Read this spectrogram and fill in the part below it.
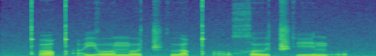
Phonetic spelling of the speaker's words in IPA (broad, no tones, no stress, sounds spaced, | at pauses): qʼ u qʼ ɛ̰ j ɤ n ɤ t͡ʃʼ ɯ qʼ o̰ χ ɯ t͡ʃʼ i n o̰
